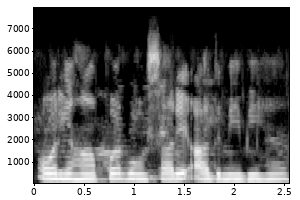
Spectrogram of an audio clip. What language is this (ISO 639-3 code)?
hin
